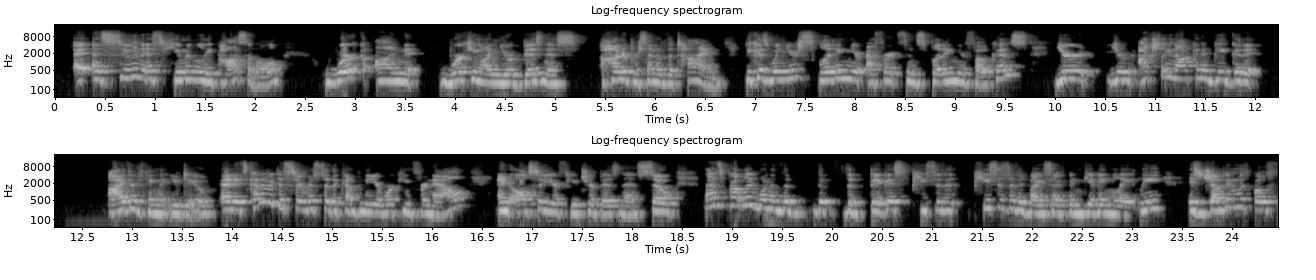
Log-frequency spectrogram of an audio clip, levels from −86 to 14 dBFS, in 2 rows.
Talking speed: 195 wpm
